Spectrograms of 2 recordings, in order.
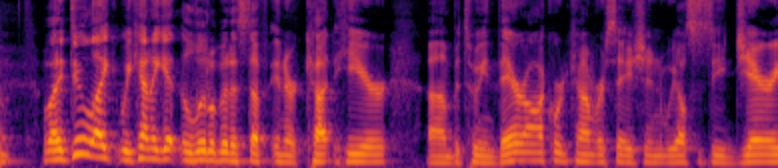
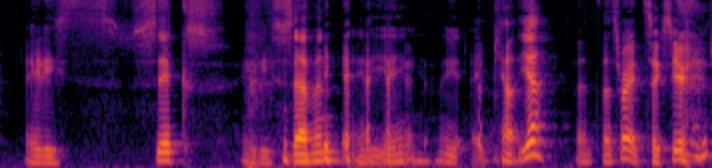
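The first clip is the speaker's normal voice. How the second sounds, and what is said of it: Impression of a sitcom character. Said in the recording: “that was my George impression.”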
